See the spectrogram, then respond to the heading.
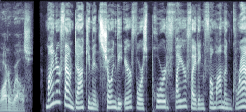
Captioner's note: voice-over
